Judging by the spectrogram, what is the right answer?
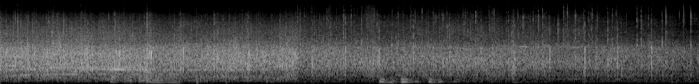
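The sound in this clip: Audience applause welcoming a pastor at a church service: dense, sustained clapping from a large crowd that stays steady and fairly loud throughout.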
